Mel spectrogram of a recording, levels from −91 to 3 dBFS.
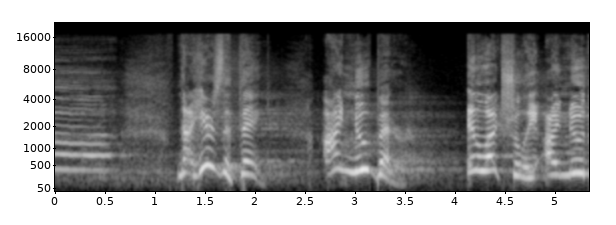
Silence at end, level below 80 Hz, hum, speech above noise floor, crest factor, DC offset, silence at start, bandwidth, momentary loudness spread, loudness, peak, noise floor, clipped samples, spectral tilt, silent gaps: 0 s; -66 dBFS; none; 28 dB; 16 dB; under 0.1%; 0 s; 17.5 kHz; 14 LU; -15 LUFS; -2 dBFS; -43 dBFS; under 0.1%; -1.5 dB/octave; none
